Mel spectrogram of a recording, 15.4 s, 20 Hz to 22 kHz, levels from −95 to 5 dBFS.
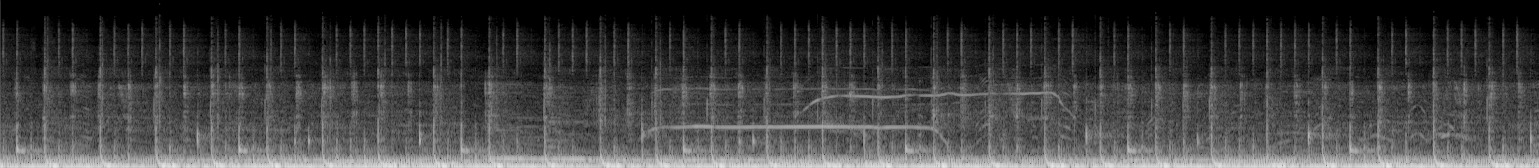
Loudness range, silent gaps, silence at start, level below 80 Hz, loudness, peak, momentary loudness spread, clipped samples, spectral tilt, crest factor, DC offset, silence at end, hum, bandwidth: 1 LU; none; 0 s; -16 dBFS; -20 LUFS; -4 dBFS; 2 LU; under 0.1%; -8 dB/octave; 12 dB; under 0.1%; 0 s; none; 4.9 kHz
